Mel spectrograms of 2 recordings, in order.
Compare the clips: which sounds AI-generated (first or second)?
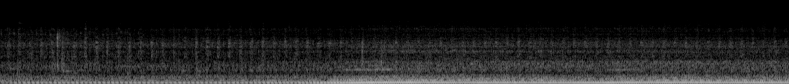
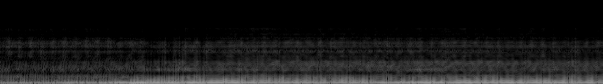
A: second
